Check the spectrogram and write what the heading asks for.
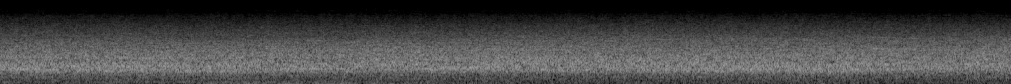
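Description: Steady, even hiss-like noise that does not change, most of it in the middle range, like filtered white noise.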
